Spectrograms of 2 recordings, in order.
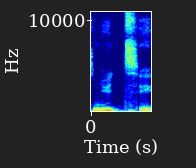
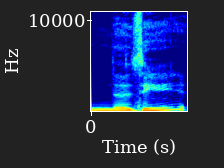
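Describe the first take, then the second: First: The double z sounds like ts. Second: The double z sounds like a plain z. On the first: This is the Italian pronunciation. "the Italian way is Nutzi" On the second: This is a form some family members use. "Some people say Nuzzi"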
